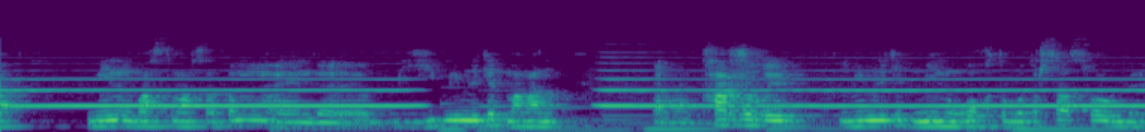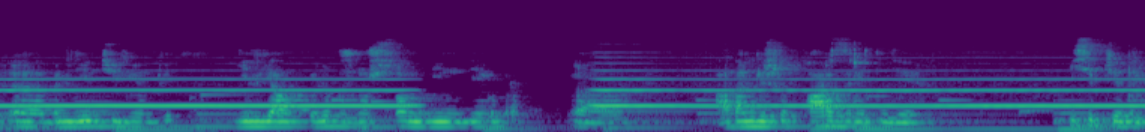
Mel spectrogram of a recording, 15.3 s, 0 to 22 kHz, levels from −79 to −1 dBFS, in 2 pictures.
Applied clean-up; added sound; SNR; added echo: none; Trumpet; 1 dB; reverberation time 1.2 s.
